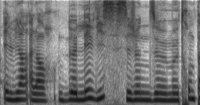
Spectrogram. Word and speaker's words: Lévis: Faut juste pas prononcer le, S. – de Lévis.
